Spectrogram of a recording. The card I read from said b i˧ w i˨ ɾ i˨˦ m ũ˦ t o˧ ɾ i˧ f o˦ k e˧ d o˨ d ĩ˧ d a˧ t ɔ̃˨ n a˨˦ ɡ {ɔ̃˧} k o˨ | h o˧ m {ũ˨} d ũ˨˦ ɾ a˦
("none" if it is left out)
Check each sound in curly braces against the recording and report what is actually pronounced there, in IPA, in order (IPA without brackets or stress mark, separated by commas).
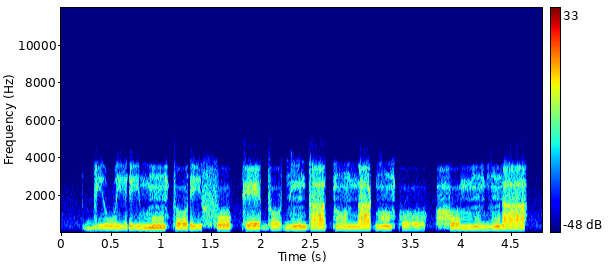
ɔ̃˦˨, ũ˨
